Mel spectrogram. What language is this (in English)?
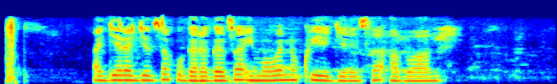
Kinyarwanda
